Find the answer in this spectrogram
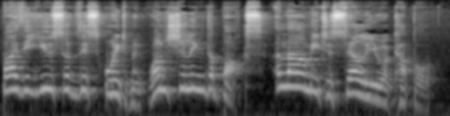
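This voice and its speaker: A man plays an old father from a children's poem, cranky and full of himself. His voice sits fairly high for a man and swings widely in pitch. The delivery is pompous and theatrical. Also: big pitch swings, normal speed, dark tone. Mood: boastful. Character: cranky, boastful old father with grey locks. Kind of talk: dramatic children's poetry reading.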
